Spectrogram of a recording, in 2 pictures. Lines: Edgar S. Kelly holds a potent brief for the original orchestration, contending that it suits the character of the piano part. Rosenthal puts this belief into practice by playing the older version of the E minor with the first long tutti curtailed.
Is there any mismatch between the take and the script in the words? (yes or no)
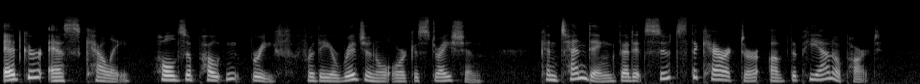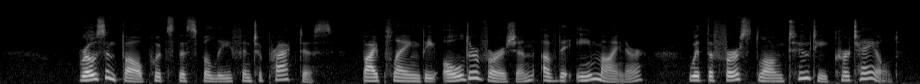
no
